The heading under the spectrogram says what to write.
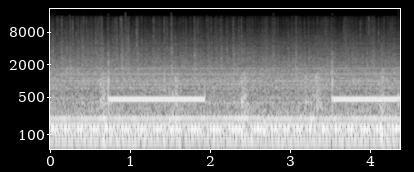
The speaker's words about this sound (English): She reached into the glove compartment and found a cell phone. She flipped it open and dialed the number on the paper that had been in Tom's pocket.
